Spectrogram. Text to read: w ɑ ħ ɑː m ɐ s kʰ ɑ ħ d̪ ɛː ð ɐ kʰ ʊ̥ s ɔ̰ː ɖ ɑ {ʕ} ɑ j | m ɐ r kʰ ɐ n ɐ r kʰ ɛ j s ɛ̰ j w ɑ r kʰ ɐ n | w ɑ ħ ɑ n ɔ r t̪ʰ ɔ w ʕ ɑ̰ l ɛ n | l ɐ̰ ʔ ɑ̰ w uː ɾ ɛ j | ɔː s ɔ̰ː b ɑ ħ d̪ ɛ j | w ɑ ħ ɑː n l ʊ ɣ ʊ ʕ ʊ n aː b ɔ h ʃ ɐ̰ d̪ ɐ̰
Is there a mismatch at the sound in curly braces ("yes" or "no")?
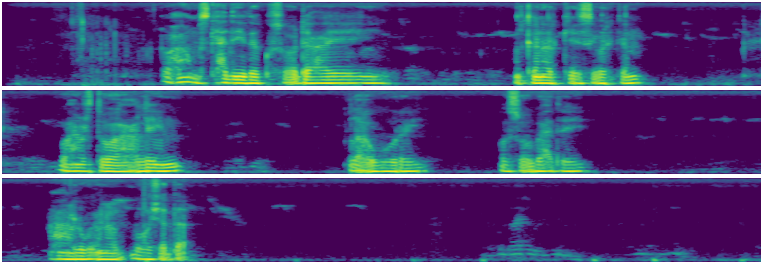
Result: no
